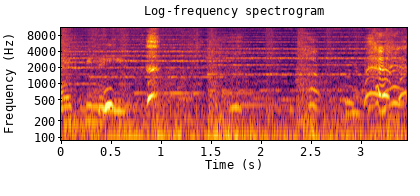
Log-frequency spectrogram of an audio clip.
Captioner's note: Meher crying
